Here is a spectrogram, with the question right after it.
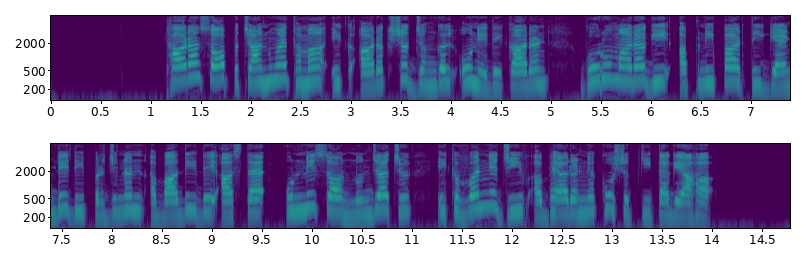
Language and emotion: Dogri, neutral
